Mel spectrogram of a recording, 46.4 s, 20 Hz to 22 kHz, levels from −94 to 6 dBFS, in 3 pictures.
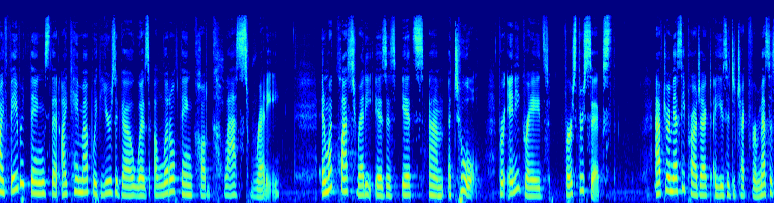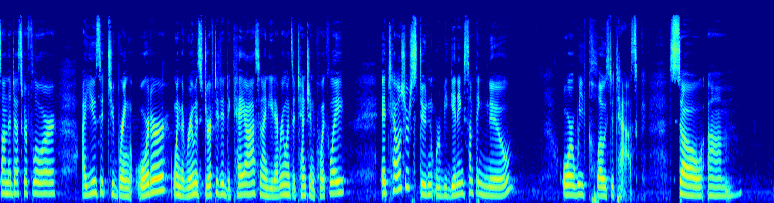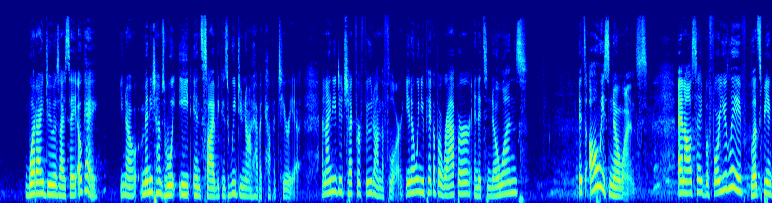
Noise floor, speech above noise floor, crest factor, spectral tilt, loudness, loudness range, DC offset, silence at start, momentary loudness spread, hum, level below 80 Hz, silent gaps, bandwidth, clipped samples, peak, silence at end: -76 dBFS; 39 dB; 20 dB; -4 dB/octave; -37 LUFS; 6 LU; under 0.1%; 0 s; 12 LU; none; -68 dBFS; none; 16 kHz; under 0.1%; -16 dBFS; 0 s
